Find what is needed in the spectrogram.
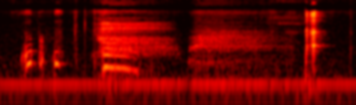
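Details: Hiccups: a few short, abrupt hiccup sounds, then breathy noise and one sharp hiccup, over a steady hum.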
